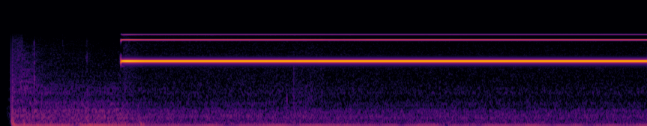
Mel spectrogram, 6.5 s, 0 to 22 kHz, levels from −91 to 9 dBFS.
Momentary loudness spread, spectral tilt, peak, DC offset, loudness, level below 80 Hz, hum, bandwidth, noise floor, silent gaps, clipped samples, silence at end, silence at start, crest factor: 1 LU; 4 dB/octave; -2 dBFS; under 0.1%; -6 LUFS; -54 dBFS; none; 7.4 kHz; -49 dBFS; none; under 0.1%; 0 s; 1.2 s; 8 dB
